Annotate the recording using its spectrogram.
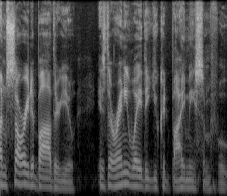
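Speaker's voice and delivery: play-acted, extremely polite, as courteous as possible. Retelling what a woman at your car window asked, imitating a most polite voice. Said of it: "in the most polite voice that you could ever imagine".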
